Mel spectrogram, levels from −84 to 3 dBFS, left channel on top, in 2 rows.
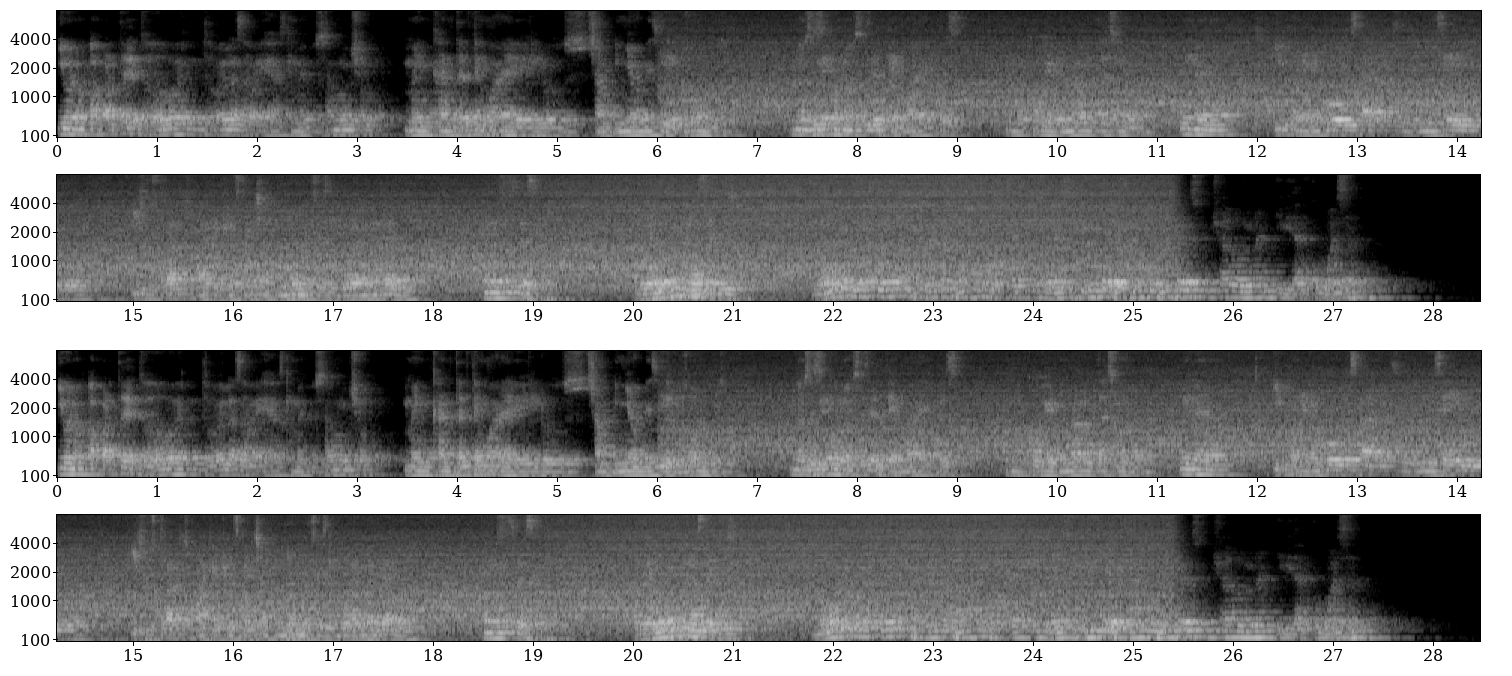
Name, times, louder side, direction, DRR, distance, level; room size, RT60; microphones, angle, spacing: voice 1, 0.0-3.1 3.5-6.7 7.3-9.0 9.5-10.9 11.2-11.7 12.2-14.5 15.0-17.8 18.5-19.2 20.0-21.0, equal, 45° right, -2 dB, 0.5 m, -28 dB
sound 1, 6.0-25.4, equal, ahead, 0.9 m, -33 dB
voice 2, 7.4-7.8 20.0-20.8 21.8-27.2, equal, 55° left, -4 dB, 0.8 m, -26 dB
2.2 x 2.1 x 2.7 m, 1.0 s
head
